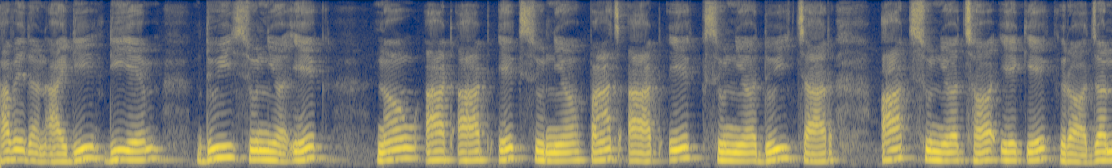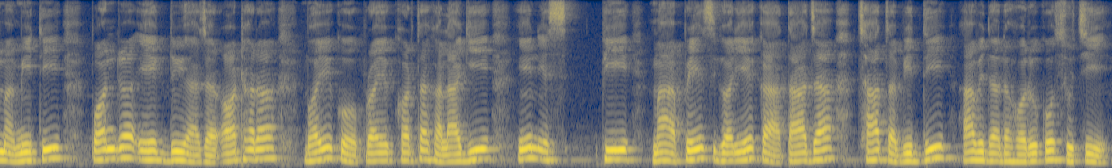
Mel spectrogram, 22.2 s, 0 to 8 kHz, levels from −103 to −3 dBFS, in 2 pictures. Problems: none marked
